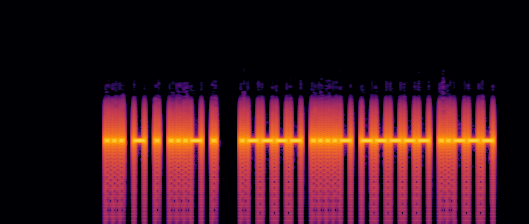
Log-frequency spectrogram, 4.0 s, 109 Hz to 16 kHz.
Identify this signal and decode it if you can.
Morse code, heard as a keyed tone, about 44 wpm, 700 Hz. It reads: STEVE 1402
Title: CWT Exchange 45wpm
